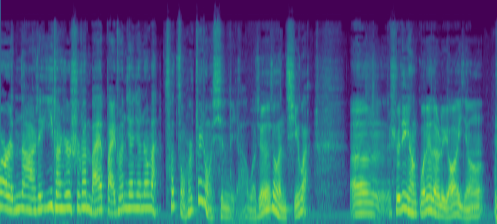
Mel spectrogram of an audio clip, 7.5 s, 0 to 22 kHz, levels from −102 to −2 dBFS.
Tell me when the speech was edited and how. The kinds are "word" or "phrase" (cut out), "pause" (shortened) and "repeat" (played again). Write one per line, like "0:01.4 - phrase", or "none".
0:02.4 - pause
